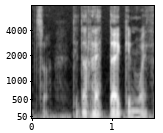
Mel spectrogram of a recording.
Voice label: "rhedeg", Welsh

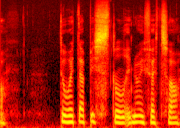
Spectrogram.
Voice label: "bustl", Welsh

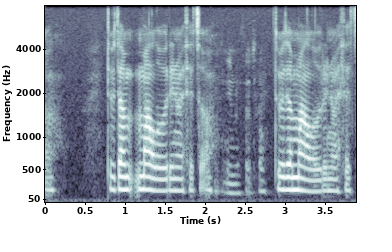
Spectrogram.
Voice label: "malwr", Welsh

